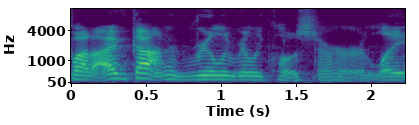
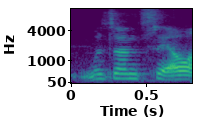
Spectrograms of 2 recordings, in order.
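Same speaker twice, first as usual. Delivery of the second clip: usual speaking voice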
